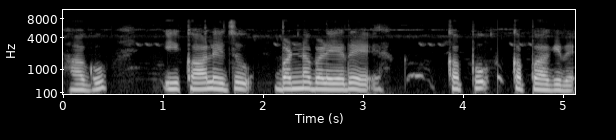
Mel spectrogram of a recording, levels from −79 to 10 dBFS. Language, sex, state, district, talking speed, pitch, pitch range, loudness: Kannada, female, Karnataka, Dakshina Kannada, 80 wpm, 200 Hz, 185-215 Hz, -15 LUFS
